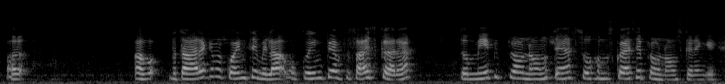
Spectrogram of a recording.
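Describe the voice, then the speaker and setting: Young woman english teacher, high voice, slow careful explaining, repeats example phrases with stress. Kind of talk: explaining grammar in a mix of Hindi-Urdu and English.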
